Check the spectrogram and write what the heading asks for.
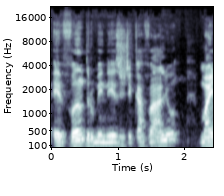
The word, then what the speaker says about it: Carvalho: Carvalho, this lyo could be a little bit difficult.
